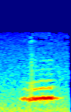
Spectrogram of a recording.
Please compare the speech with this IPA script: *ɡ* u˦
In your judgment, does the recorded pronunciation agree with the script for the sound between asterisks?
yes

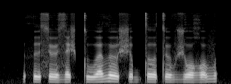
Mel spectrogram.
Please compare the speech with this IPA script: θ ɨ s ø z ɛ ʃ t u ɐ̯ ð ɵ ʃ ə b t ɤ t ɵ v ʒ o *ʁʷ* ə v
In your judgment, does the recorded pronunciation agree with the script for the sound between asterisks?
yes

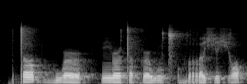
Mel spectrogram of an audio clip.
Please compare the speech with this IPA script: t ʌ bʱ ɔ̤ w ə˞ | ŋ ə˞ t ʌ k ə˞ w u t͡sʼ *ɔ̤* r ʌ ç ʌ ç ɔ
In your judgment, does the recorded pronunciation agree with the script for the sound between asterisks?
yes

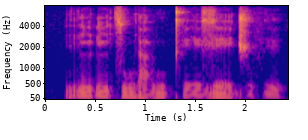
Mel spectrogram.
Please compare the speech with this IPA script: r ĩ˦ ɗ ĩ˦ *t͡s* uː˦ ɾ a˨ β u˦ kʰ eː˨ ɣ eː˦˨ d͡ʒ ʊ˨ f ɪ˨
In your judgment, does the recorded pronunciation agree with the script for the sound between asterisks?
yes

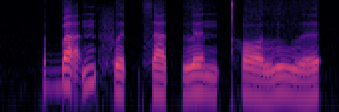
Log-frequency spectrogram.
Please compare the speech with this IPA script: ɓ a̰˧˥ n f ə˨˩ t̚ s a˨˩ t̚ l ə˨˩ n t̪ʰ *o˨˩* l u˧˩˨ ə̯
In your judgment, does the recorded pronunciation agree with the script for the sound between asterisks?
no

